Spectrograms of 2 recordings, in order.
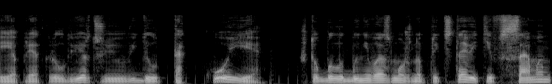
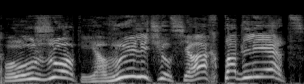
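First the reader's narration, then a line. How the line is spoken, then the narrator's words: Frantic screaming. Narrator (Russian): Истошно закричал Павел Георгиевич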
